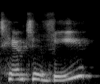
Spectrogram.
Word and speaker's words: Tantive: It's actually pronounced Tantive.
